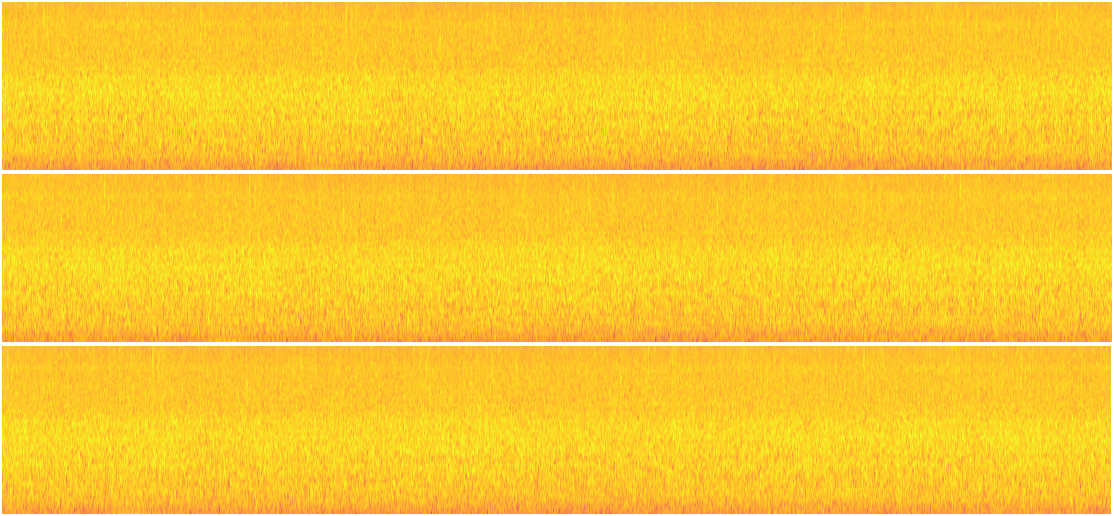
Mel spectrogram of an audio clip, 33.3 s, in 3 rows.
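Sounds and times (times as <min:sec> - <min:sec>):
constant rain: 0:00.0 - 0:33.2.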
